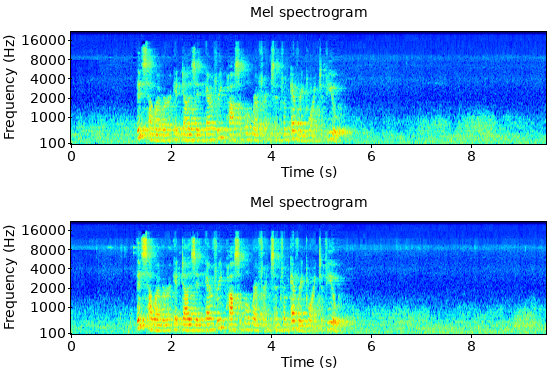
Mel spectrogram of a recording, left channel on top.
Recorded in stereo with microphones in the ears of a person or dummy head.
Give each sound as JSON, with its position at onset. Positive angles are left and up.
{"t": 1.3, "sound": "a woman speaking", "side_deg": -30, "distance_m": 3.5}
